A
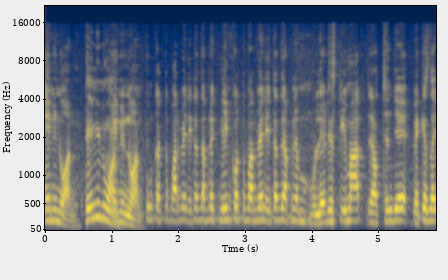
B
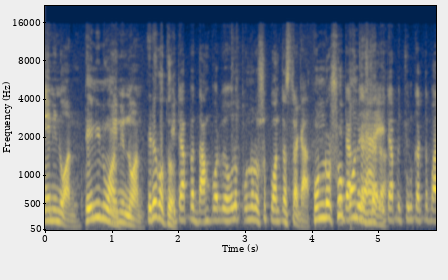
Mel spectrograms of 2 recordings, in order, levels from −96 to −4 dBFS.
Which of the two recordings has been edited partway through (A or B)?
A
